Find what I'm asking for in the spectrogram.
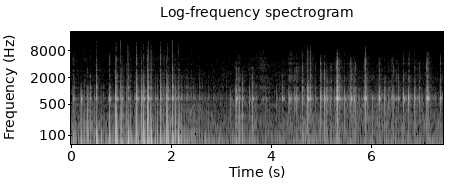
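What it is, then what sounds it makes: Cedar wooden serving board. A solid cedar serving board with a handle, with a hole in the handle, is tapped with fingertips and nails on its face and handle. A rapid burst of short, dry taps is followed by a brief lull, then a sparser, irregular run of taps that each stop almost at once. A faint steady tone sits under the taps throughout.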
